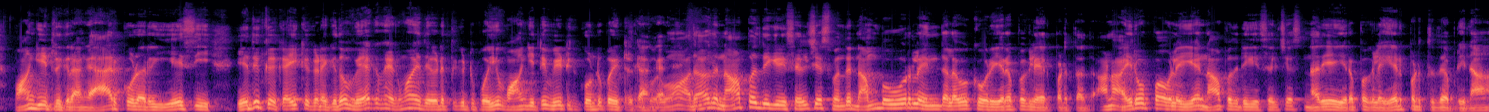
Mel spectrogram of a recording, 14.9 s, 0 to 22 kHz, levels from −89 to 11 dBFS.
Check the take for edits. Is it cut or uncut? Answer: cut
